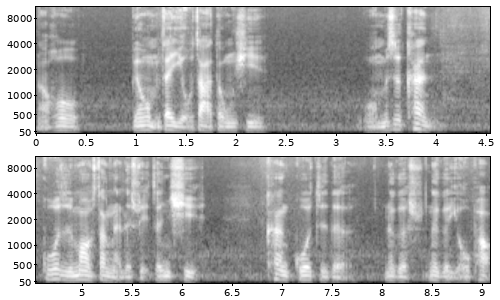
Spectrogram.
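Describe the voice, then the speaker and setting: Vocal fry runs through a man's fairly low-pitched voice at a moderate pace. He uses ordinary pitch variation and long, frequent pauses. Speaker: chef and restaurant owner. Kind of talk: casual interview.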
